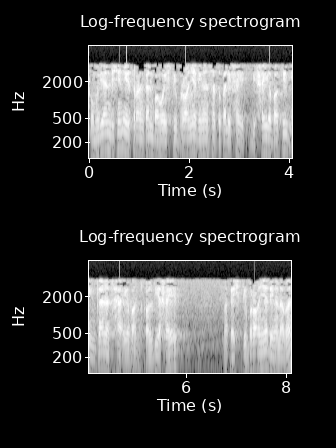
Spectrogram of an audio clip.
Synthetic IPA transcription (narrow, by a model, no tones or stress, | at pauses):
kəmudiandisinidit̪əɾaŋkanbaɦwaist̪ibɾɑrɲadəŋansat̪ukaliħajt̪̚biħajɾˤɑt̪ɪnʔɪ̰nkaːnat̪ha̰ʔɪɾˤɑ̰nkalodiahat̪̚ | makaist̪ibɾɑrɲadəŋanapa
